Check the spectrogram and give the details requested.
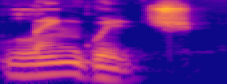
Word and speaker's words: language: angle let's look at more words where you have NG in the middle and you make the hard G sound like language you have the nasal sound and the hard G good language I have one language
